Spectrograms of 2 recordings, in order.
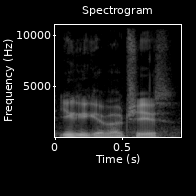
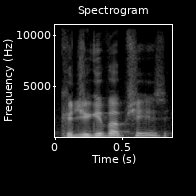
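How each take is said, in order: First: "You could give up cheese" low and quiet, as a settled answer; matter-of-fact statement. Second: "Could you give up cheese" asked high, lifting on UP; questioning. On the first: Answering for his friend, low matter-of-fact "You could give up cheese". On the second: Turning the question on his friend, questioning "Could you give up cheese". Asks, then answers it himself. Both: Real, not acted.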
